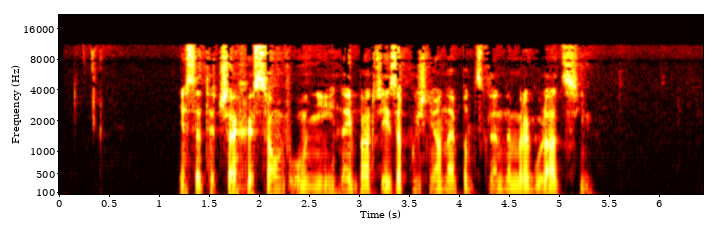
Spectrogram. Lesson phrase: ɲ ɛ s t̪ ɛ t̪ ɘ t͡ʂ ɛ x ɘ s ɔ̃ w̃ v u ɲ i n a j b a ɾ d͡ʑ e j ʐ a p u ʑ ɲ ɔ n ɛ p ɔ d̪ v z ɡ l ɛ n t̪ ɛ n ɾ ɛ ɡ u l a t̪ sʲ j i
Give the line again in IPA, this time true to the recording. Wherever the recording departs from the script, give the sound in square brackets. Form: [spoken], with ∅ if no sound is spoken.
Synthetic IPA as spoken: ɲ ɛ s t̪ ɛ t̪ ɘ t͡ʂ ɛ x ɘ s ɔ̃ w̃ v u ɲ i n a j b a ɾ d͡ʑ e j [z] a p u ʑ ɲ ɔ n ɛ p ɔ d̪ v z ɡ l ɛ n [d̪] ɛ [m] ɾ ɛ ɡ u l a t̪ sʲ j i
